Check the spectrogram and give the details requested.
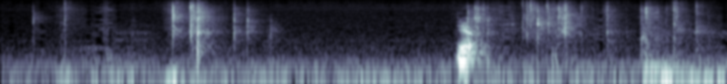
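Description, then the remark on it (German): Paper crinkles and rustles as a washi (traditional Japanese paper) envelope with a small kitten printed on it is handled, in two bursts of crisp, papery crackling separated by a quiet pause. “Das sind so kleine, also es ist so Washi, also so ihr traditionelles japanisches Papier. Das ist, glaube ich, ein Fütter, also ein Kuvert, ein Umschlag.”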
